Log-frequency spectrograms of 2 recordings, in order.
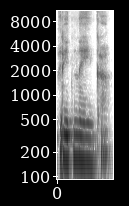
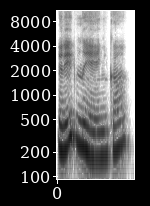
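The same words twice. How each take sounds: First: Soft fading word in a poem; expressive poem reading. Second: Рідненька drawn out very slowly with a lifted rise, word by word; slow pointed word. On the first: Teacher recites the poem's tender word to pupils, softly. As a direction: let the word рідненька sink softly at the line's end, rising gently. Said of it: "виразно прочитати вірш". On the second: Teacher stresses the adjective for pupils to underline, slow. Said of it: "підкреслюємо з вами саме прикметники". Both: Shown as a demonstration.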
